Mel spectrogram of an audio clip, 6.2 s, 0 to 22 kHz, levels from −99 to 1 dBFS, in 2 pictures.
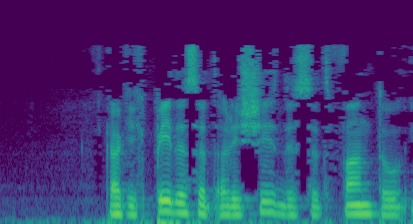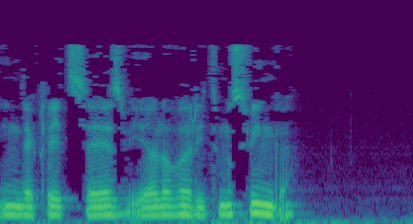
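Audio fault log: throughout, MP3 compression: The speech is band-limited, with nothing above about 10.6 kHz, and the damage is heavy. Weak spectral detail flickers in and out between frames, giving a watery, swirling texture, and sibilants come out with metallic chirps. The hard treble cut-off and the depth of the artefacts fit a bitrate around 32 kbps, which likely means a heavily compressed MP3 encode where the encoder starved the upper band to save bits.
1.15 to 1.18 s, pre-echo: A short hiss runs ahead of a sharp attack for about 27 ms, and the onset itself sounds softened rather than crisp. The codec shares its quantisation noise across the whole transform block, so noise sized for the loud transient also fills the quiet stretch just before it. Because the attack lands late in the block, that noise is exposed and heard as a smeared lead-in.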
